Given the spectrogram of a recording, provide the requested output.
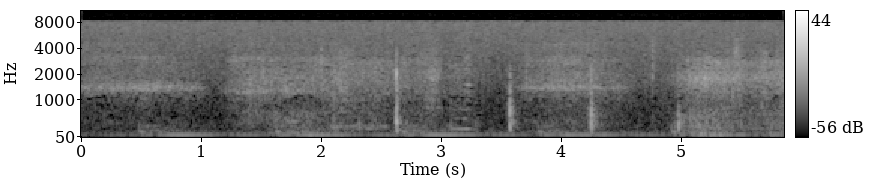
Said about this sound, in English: A nurse sat silently beside the bed. The only sound in the room was the hoarse, slow breathing of the wounded man.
